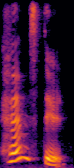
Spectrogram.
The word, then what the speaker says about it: hamster: né da língua portuguesa por isso que nós fazemos a pronúncia do h certo então hamster eu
